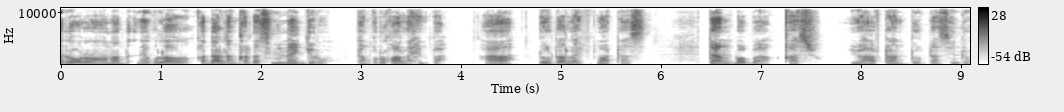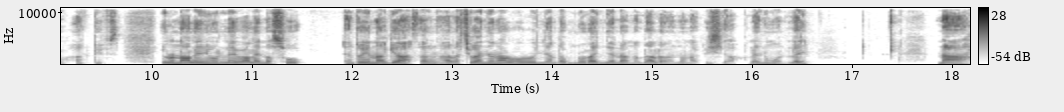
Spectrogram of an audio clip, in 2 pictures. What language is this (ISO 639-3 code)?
mas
